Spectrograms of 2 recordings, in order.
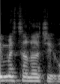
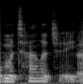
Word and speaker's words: metallurgy: Well, you can say metallurgy or metallurgy. All of that is correct.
